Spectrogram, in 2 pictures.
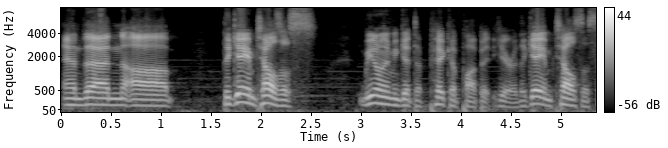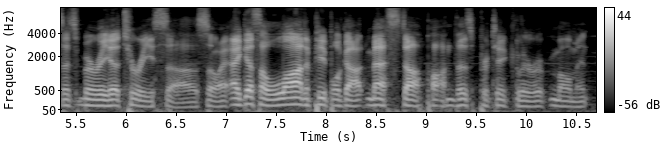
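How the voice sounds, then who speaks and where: A man's voice: medium pitch, normal speed, pushed and bright, dry recording. A man giving casual, playful walkthrough commentary on a video game, explaining each step as host. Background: music.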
